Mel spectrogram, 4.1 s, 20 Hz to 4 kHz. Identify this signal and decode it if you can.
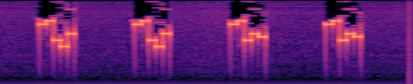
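Five-tone selective call (ZVEI), heard as quick runs of five tones, tones of about 70 ms. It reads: 89315 89315 89354 89354
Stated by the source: ZVEI five-tone call received by SDR.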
